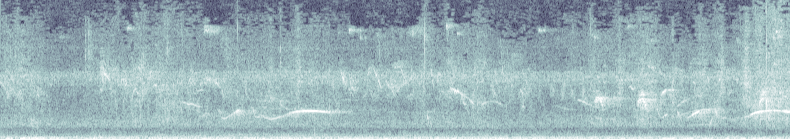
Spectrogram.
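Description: Birds calling with short whistled notes that bend up and down, several times, over a steady low rumble.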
